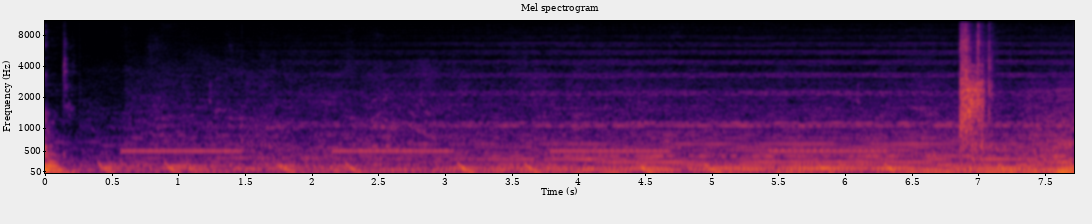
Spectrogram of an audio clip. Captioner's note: beeping; crunch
